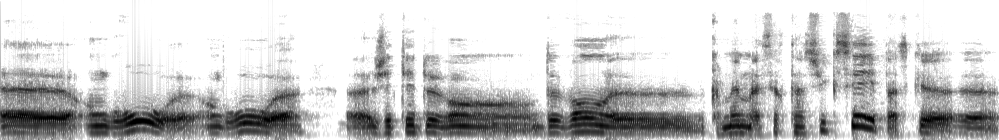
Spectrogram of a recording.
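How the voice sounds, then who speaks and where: Speaking at a very slow pace, a man is heard through noticeable background noise. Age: 60s. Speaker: professor and manual therapist. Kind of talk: interview. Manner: halting, many hesitations.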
